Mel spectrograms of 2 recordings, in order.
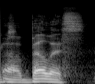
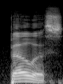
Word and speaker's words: Bellus: Your last name? Bellus. Bellus. And how do you spell that? B as in boy, Ellus. Bellus.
